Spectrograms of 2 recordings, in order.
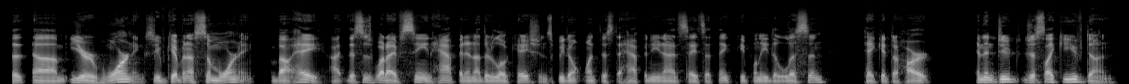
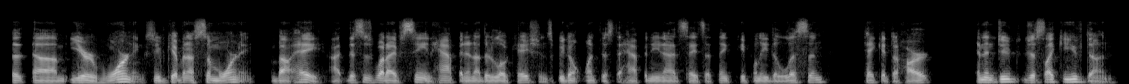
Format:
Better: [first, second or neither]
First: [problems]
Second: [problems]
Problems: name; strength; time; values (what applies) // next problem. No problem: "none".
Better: first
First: none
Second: garbled, watery; slightly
